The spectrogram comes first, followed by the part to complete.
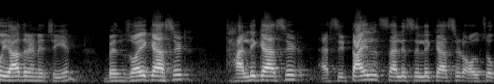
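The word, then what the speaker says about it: Phthalic: कार्बोसिंथ दोदो कार्बोसिंथ acid PT एच ए एल आई सी थैलिक्स इड P silent है पी थैलिक्स इड नहीं बोलते उसको थैलिक्स इड थैलिडोमाइड है और यहां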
